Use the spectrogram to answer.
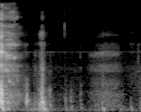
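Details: Two harsh, abrupt barking coughs followed by quiet breathing; a lingering cough after a cold, with the chest hurting badly.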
